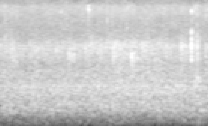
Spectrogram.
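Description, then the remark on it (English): Steady rain falls outside in the middle of the night with a soft, continuous hiss and faint scattered droplet ticks, even and unbroken throughout, gentle with no voices. “I hope you can hear the rain because it has me in such a peaceful mood.”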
